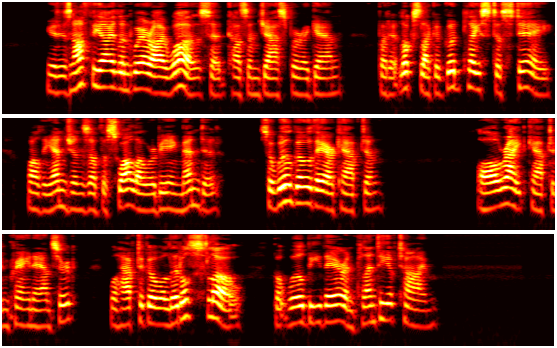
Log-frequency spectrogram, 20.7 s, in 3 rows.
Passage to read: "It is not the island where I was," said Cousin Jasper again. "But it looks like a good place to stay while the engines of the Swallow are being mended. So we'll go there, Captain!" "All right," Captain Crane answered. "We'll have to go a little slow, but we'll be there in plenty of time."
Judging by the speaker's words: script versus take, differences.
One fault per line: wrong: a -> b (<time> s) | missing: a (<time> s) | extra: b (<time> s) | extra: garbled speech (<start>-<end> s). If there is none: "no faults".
no faults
